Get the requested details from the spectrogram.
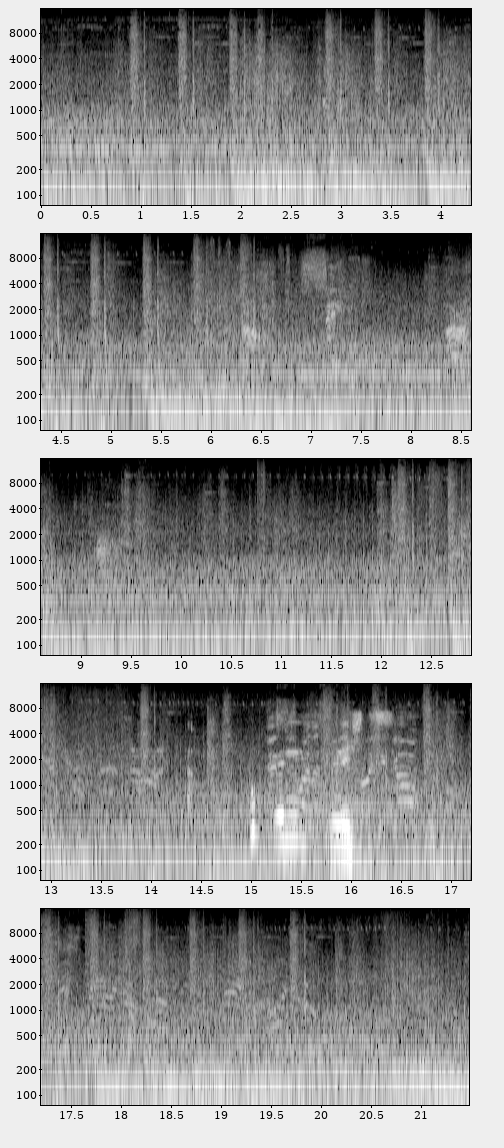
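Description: A helicopter's rotor thumps overhead.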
